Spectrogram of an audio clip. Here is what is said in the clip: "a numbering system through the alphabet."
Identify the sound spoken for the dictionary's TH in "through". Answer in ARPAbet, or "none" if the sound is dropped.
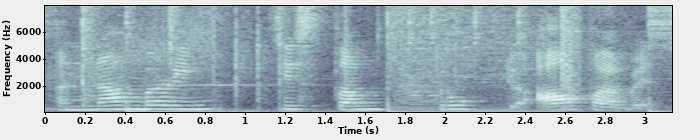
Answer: T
